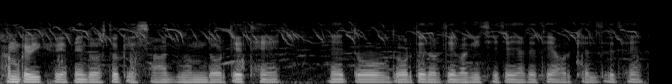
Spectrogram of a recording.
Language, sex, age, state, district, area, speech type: Urdu, male, 30-45, Bihar, Supaul, rural, spontaneous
